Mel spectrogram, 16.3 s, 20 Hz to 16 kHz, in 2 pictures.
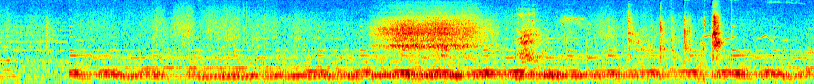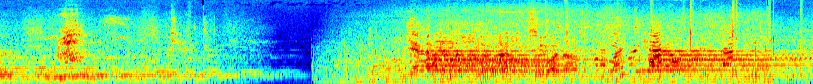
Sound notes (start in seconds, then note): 8.0 sighs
